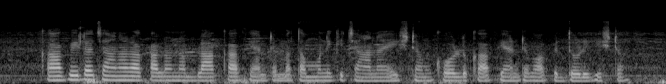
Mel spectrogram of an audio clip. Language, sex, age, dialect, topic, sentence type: Telugu, male, 25-30, Telangana, agriculture, statement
